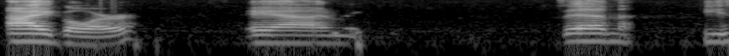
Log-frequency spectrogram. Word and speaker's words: Igor: correcting him about that it's not pronounced Igor it's pronounced Igor and then he says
